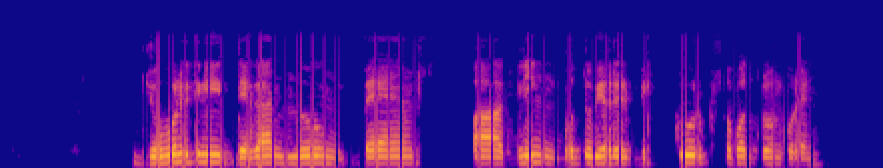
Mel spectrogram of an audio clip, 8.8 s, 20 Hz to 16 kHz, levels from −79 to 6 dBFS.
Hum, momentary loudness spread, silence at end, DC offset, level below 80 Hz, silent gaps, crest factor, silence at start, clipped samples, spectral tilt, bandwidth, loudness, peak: none; 13 LU; 0.75 s; under 0.1%; -50 dBFS; 4.37-4.41 s, 4.62-4.66 s; 16 dB; 1.35 s; under 0.1%; -8 dB/octave; 7.2 kHz; -18 LUFS; -2 dBFS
